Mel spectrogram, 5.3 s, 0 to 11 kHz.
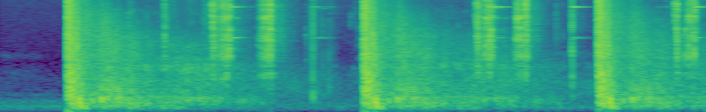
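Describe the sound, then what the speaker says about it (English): Three unsuppressed supersonic shots from a .45-70 lever-action rifle, each a loud, sharp crack followed by lever-cycling clacks and metallic clicks, spaced about two seconds apart with no talk. "We're gonna do 3 rounds of supersonic, unsuppressed."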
